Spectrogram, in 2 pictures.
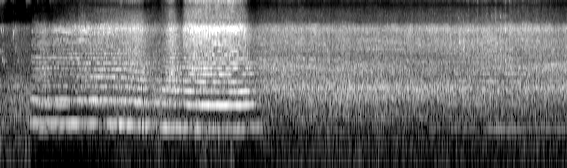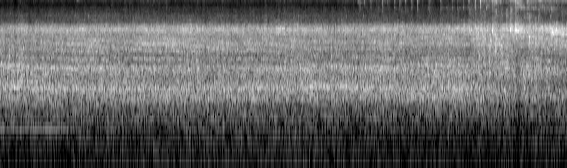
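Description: Electric locomotive horn sounding for about four and a half seconds, its pitch dropping a little about three seconds in as the locomotive passes. The express runs through the station without stopping, followed by the steady, even rush of its coaches going past at speed.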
